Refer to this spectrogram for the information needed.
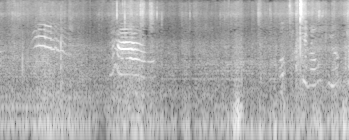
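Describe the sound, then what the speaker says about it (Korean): A cat meows twice, close by and fairly loud, outdoors near a utility pole where it has come looking for food, with people talking nearby. "고양이가 어디 우리한테 왔습니다."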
